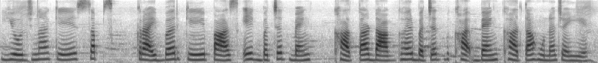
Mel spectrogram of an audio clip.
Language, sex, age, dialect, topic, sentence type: Hindi, male, 18-24, Hindustani Malvi Khadi Boli, banking, statement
